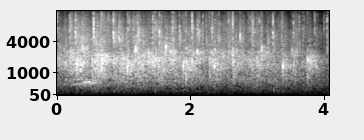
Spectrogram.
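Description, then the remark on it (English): An audience claps steadily for a woman who has just shared her personal story, a dense wash of many hands at an even, fairly loud level that holds for several seconds without a pause, with no one speaking over it. “Give it up one more time”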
